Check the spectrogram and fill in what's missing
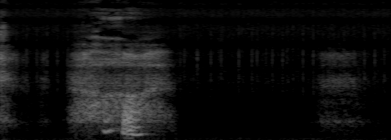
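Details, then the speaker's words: A sick person with a tickly nose and mild nasal congestion tries chhinkni to provoke a sneeze; after a short breathy build-up comes one loud, wet, explosive sneeze, then a faint breath out: sneeze. "Oh, I can feel it building, but wait. Oh. Oh, there we go. Oh my god, they're so big."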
